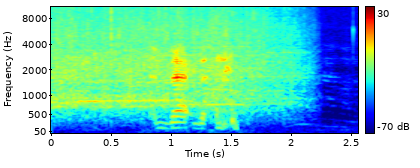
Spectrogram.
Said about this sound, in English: Bravo to you, sir. I'm going to give you an applause.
